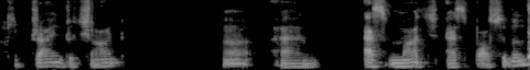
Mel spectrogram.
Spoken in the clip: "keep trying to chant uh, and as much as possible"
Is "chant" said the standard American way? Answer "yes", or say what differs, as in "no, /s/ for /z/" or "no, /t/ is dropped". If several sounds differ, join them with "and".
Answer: no, /n/ is dropped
